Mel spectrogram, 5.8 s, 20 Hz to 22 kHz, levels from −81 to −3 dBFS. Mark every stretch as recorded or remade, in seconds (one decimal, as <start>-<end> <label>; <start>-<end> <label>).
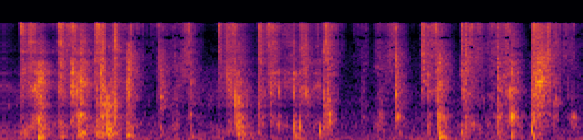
0.0-1.3 remade; 1.3-2.0 recorded; 2.0-3.2 remade; 3.2-5.8 recorded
